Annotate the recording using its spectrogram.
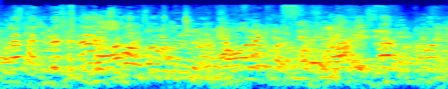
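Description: A group of people chattering, several voices talking over one another with no words standing out.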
